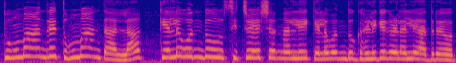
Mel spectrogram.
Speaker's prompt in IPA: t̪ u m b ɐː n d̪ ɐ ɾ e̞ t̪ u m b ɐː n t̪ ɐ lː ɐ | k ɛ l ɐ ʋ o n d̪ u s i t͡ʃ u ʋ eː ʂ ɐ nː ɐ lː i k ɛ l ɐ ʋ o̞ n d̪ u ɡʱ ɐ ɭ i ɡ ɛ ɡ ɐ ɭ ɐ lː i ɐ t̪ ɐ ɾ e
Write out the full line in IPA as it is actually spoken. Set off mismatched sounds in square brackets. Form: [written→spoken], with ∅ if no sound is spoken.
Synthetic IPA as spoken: t̪ u m b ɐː n d̪ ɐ ɾ e̞ t̪ u m b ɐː n t̪ [ɐ→ɐː] lː ɐ | k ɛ l ɐ ʋ o n d̪ u s i t͡ʃ u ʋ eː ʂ ɐ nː ɐ lː i k ɛ l ɐ ʋ o̞ n d̪ u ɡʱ ɐ ɭ i ɡ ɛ ɡ ɐ ɭ ɐ lː i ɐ [t̪→d̪] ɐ ɾ e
